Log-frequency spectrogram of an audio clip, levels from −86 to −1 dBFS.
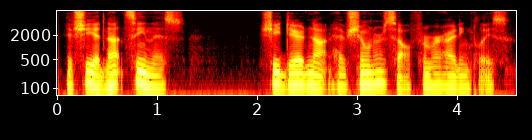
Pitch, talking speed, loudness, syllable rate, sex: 110 Hz, 210 wpm, -18 LUFS, 5.5 syllables/s, male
